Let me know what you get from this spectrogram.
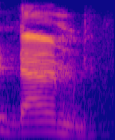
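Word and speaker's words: damned: फिर आप बुक में देखेंगे तो आपके पास वर्ड है डैम्ड, ठीक है ना. डैम्ड में आपके पास N साइलेंट है, ये आपको पास पड़ा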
